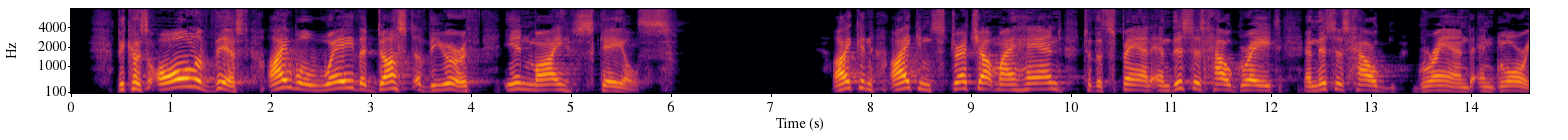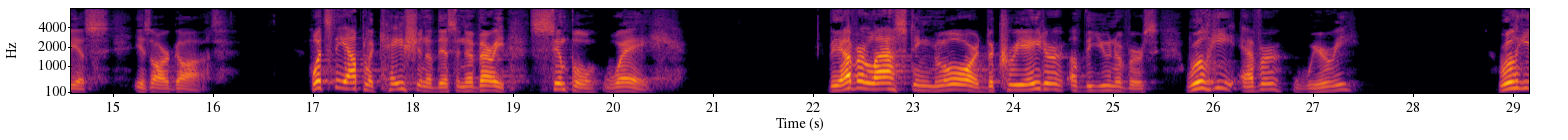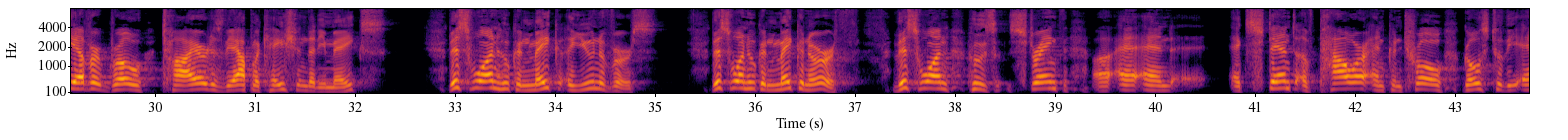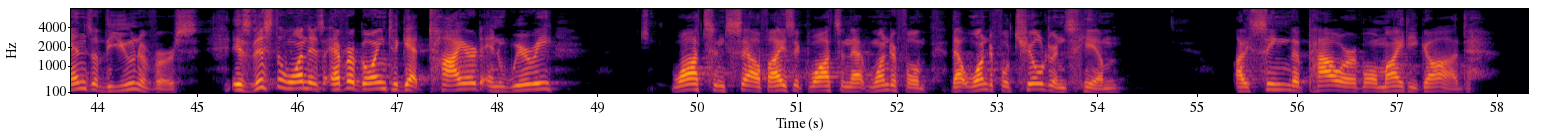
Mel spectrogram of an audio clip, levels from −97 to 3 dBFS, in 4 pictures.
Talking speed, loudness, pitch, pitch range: 140 wpm, -25 LUFS, 190 Hz, 160-225 Hz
